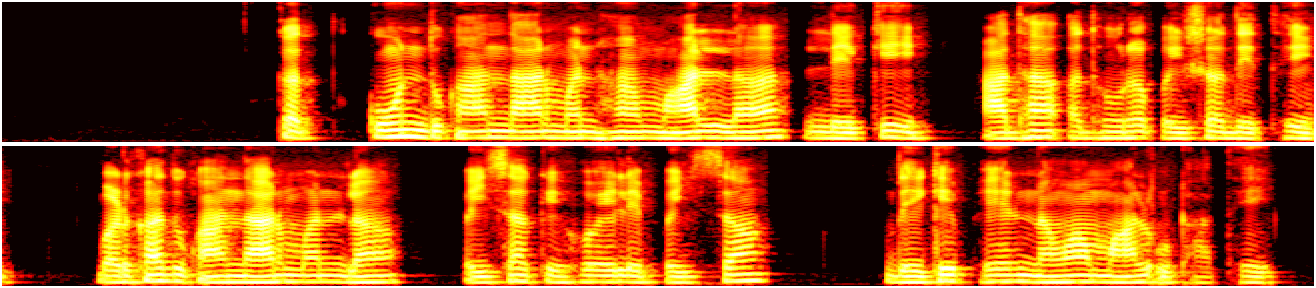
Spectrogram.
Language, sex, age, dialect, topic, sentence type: Chhattisgarhi, male, 18-24, Western/Budati/Khatahi, banking, statement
